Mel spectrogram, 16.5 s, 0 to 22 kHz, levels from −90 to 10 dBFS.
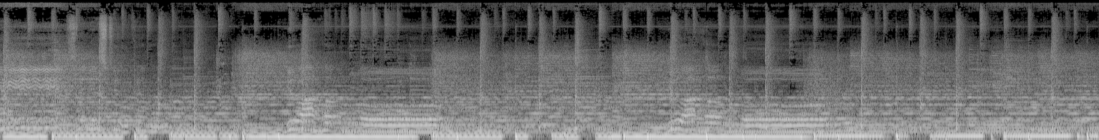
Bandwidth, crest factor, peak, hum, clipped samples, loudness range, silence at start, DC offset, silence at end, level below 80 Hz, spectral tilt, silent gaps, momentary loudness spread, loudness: over 20 kHz; 12 dB; 0 dBFS; none; under 0.1%; 3 LU; 0 s; under 0.1%; 0 s; -16 dBFS; -5.5 dB/octave; none; 5 LU; -15 LUFS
